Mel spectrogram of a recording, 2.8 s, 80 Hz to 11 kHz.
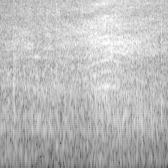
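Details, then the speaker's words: Lima Class 37 O gauge diesel locomotive on test after a cutting-out problem blamed on the points: steady, even high-pitched motor whir with no dropouts, running smoothly. "yeah that is running nicely now"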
